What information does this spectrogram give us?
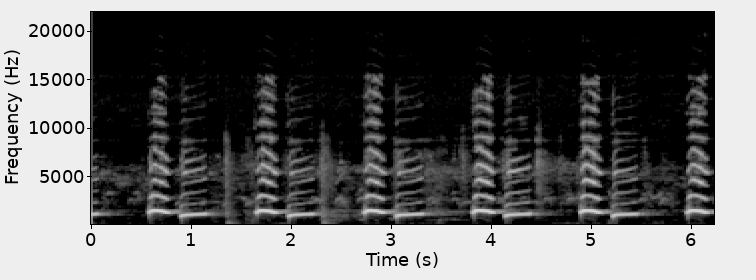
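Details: Repeated two-part whistle from a bird, a sharp higher note dropping into a lower sustained tone, sounding roughly every second; a couple of soft knocks between phrases and no other voices.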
